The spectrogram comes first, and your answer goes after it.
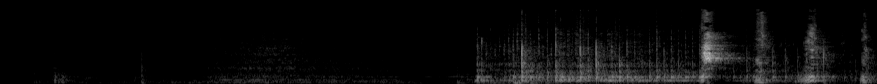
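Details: Corgi indoors: near silence at first, then scuffling and several sharp, irregular barks during the final four seconds.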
